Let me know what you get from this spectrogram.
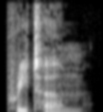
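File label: "preterm", British English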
